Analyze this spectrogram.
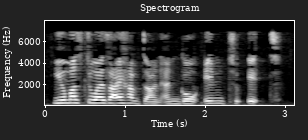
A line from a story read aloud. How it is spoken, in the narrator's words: Charles said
